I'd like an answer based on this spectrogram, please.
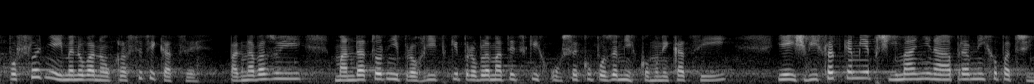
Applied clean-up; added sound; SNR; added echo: none; none; none; none.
